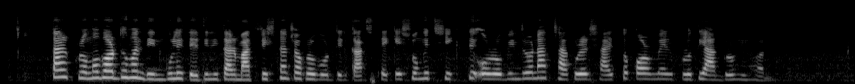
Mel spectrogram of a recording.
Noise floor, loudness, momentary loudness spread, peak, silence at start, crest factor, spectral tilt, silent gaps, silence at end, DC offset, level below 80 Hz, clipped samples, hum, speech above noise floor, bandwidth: -63 dBFS; -27 LUFS; 13 LU; -6 dBFS; 0.55 s; 22 dB; -3.5 dB/octave; none; 0.95 s; under 0.1%; -82 dBFS; under 0.1%; none; 36 dB; 10.5 kHz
